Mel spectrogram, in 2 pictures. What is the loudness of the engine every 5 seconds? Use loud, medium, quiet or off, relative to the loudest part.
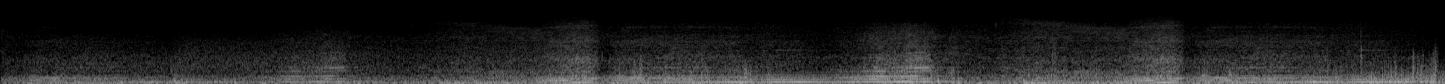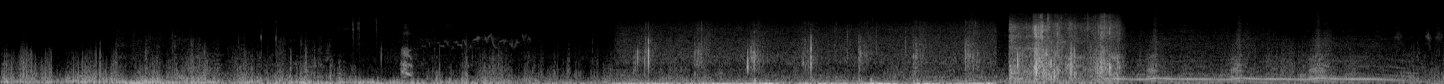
medium, loud, loud, off, off, loud.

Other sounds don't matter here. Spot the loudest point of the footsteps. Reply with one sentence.
The loudest moment of the footsteps is at 25 seconds.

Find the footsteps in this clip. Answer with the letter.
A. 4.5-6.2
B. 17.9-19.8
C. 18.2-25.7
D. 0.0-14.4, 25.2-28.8
C.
